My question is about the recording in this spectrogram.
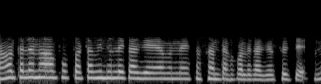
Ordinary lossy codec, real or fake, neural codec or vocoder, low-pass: none; fake; vocoder, 44.1 kHz, 128 mel bands every 256 samples, BigVGAN v2; 3.6 kHz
